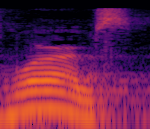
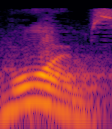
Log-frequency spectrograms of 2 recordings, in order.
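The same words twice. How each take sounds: First: The name is said like the English word worms. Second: The name is said with its native German sound. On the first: The speaker calls it wrong. "we Anglophones sometimes mispronounce as Worms" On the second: The speaker calls it right. "Worms is the right pronunciation"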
